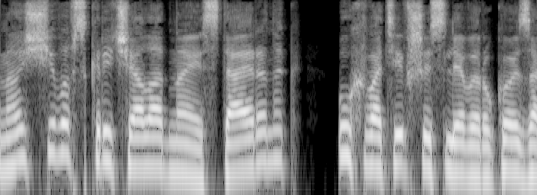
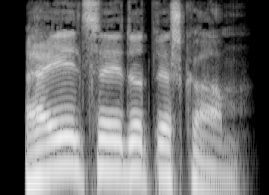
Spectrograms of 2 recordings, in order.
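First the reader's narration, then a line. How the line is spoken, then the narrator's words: Growl, stifled yawn. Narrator (Russian): прорычал Перин и подавил зевок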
